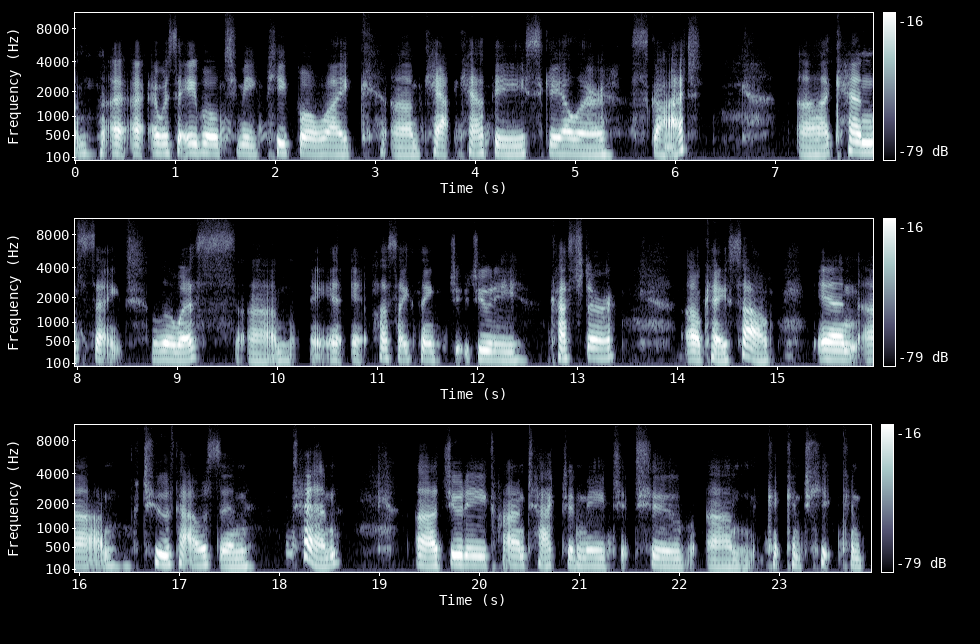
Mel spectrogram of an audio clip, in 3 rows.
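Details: Cluttering in an adult woman, onset in early childhood; language-area speech problem diagnosed at age 10, later identified as cluttering by her speech therapist; trouble organizing thoughts while speaking.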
